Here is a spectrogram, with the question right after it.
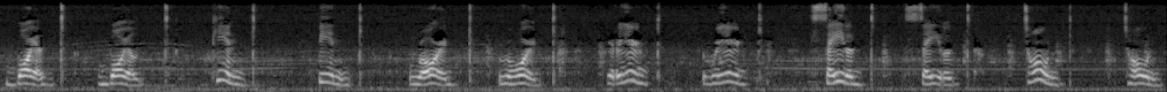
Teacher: in all cases where the final ED is preceded by other consonants, the final ED is given the sound as D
